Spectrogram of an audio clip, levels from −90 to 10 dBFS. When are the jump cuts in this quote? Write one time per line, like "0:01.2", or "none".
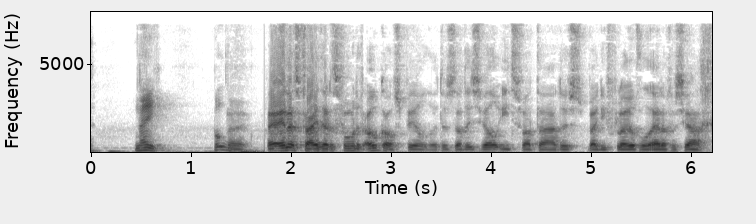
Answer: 0:02.7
